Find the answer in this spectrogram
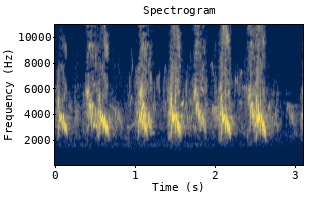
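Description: House sparrow giving quick, bright cheep notes, about two or three each second in an uneven chattering run, with nothing else audible.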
